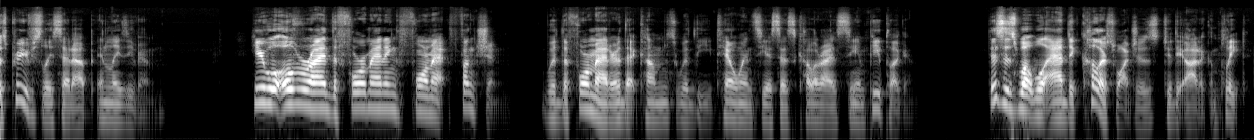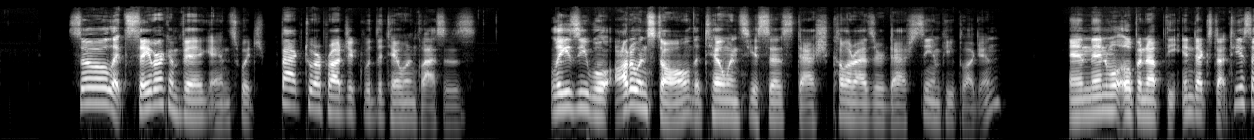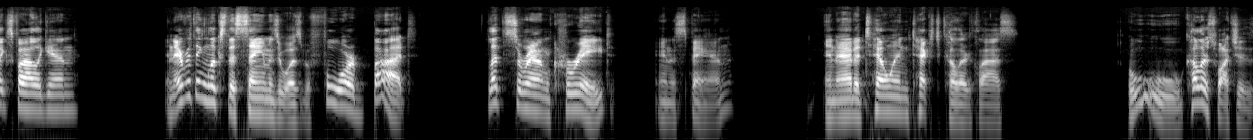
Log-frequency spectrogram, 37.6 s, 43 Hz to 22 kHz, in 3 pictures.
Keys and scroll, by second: 13.8 Escape, 14.0-18.3 typing, 15.4 Return, 24.1-28.2 typing, 29.5-37.6 typing, 34.5 Return.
